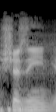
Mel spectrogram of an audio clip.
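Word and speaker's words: Chacín: I can never say his name right. – Chacin, yep.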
